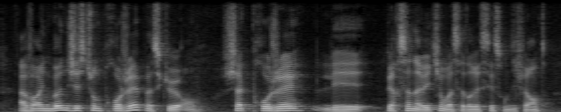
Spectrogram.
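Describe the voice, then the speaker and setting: A man talks at a fairly quick pace in a normal speaking voice. His pitch sits in the medium range, with ordinary pitch variation. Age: 30s. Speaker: revenue operations manager. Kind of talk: casual interview.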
